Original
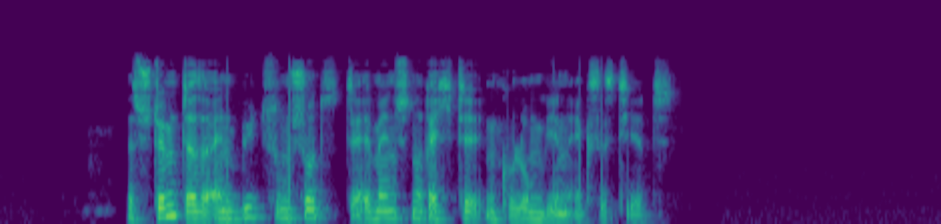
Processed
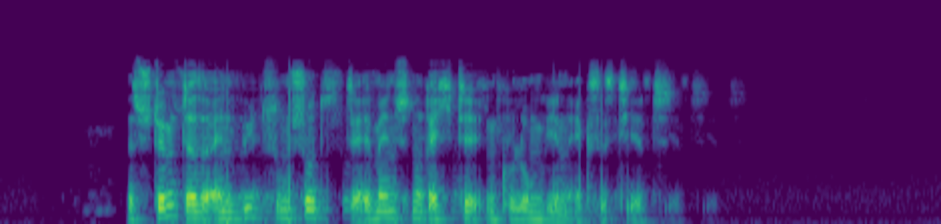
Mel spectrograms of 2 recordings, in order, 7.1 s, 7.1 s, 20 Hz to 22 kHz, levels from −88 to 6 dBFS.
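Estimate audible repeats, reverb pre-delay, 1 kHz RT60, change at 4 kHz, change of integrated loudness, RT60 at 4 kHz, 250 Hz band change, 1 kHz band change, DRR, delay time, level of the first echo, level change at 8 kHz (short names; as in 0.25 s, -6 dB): 2, none, none, +2.5 dB, +4.0 dB, none, +0.5 dB, -2.5 dB, none, 0.284 s, -23.5 dB, n/a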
